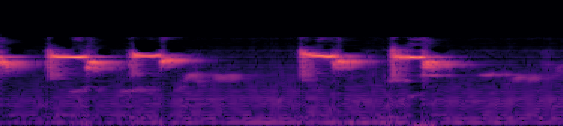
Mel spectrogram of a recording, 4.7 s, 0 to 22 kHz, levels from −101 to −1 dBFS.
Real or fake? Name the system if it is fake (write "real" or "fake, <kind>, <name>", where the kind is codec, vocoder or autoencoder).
fake, vocoder, BigVGAN v2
